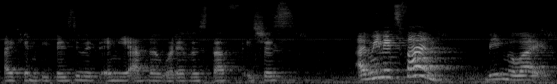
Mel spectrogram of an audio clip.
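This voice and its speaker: Fairly low-pitched with big swings in pitch, this woman in her twenties speaks at a moderate pace in a sharp tone. She's a vlogger casually fielding viewer questions, giggling and stumbling over names, in an echoey room with a little faint noise.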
